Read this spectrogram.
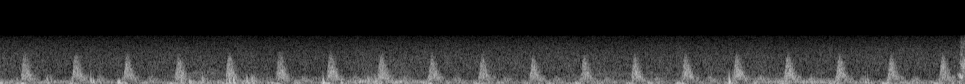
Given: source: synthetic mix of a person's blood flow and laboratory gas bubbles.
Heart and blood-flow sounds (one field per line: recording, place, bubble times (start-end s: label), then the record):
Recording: Doppler ultrasound of blood flow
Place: subclavian vein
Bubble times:
9.57-9.66 s: bubbles
From the record:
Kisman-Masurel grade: 112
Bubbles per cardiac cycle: 1 to 2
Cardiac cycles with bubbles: 1 to 10%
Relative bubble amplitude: moderate (0.250 to 0.450)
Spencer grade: 1 (occasional bubble signal discernible with the cardiac motion signal, with majority of cardiac periods free of bubbles)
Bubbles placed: anywhere in the cardiac cycle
